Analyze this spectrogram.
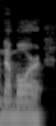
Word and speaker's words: Namor: they don't have so they pronounce him not more and the the freaking showrunner in an interview who said yeah we call him no more because he's a Nino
